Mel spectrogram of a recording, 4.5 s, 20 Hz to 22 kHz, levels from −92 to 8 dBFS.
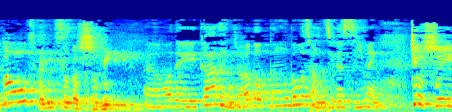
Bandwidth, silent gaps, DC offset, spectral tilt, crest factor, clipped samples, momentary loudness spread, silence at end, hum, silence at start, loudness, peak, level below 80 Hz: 11 kHz; none; under 0.1%; -4.5 dB/octave; 16 dB; under 0.1%; 7 LU; 0 s; none; 0 s; -18 LUFS; -2 dBFS; -44 dBFS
